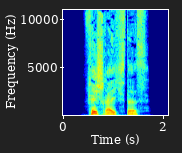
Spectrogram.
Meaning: strong/mixed nominative/accusative neuter singular superlative degree of fischreich
- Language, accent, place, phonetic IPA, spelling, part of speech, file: German, Germany, Berlin, [ˈfɪʃˌʁaɪ̯çstəs], fischreichstes, adjective, De-fischreichstes.ogg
